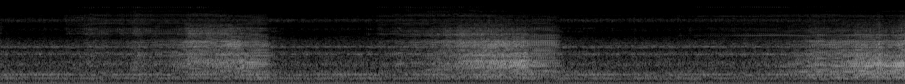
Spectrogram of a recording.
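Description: Wood lathe running with a steady hum while a turning tool cuts the spinning branch blank. The cut comes in three passes, each about a second long: about two seconds in, about five seconds in, and again near the end.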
